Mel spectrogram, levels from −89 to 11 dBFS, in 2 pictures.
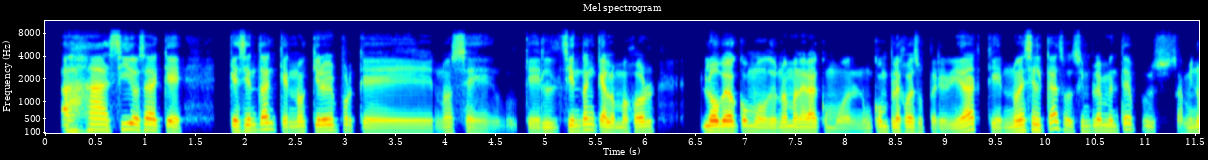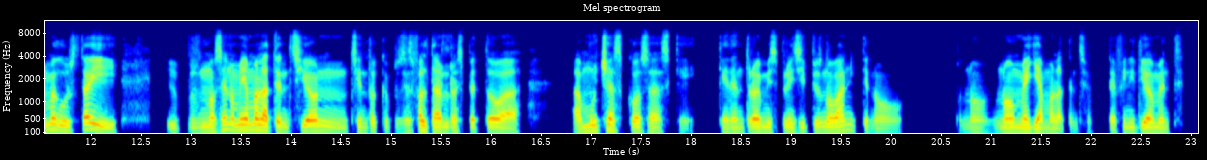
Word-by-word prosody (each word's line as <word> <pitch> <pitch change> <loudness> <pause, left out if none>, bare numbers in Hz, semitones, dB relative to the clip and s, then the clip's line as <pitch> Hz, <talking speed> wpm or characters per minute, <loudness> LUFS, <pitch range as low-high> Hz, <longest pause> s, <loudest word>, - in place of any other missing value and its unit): Ajá, 160 +2 +3
sí, 180 +4 0
o 170 - +5
sea 165 -1 +5
que - - +1 0.4
que 150 - +4
sientan 175 +5 +2
que 135 - -3
no 140 +1 -3
quiero 155 +3 +4
ir 160 -1 +1
porque 110 -7 -5
no 130 +1 -7
sé, 110 -4 -6 0.3
que 120 -1 -5 0.2
sientan 165 +3 +1
que 140 - +4
a - - +5
lo 130 - +1
mejor 130 +3 -1 0.4
lo 145 0 +8
veo 145 -1 +8
como 130 -5 -1
de 120 - -2
una 130 +2 -2
manera 130 -1 +2
como 110 -4 -9
en 105 +1 -15
un 120 - -12
complejo 140 0 -1
de 135 - +4
superioridad, 115 +7 0
que 115 -2 -5
no 130 +5 +1
es 155 +1 +2
el 160 - +1
caso. 195 -7 -1
Simplemente, 150 +3 -3
pues 140 -5 -11
a - - -10
mí 120 - -9
no 140 - -2
me 170 - +4
gusta 145 +4 +2
y 120 -9 +1 0.5
y 115 - -10
pues 120 +1 -11
no 130 0 -1
sé, 175 - 0
no 165 - +2
me 165 - +4
llama 165 0 +6
la 155 - +9
atención. 135 -2 +1
Siento 135 0 -5
que - - -12
pues, 115 0 -16
es 120 - -8
faltar 130 -3 +3
el 130 - -6
respeto 120 +1 0
a 105 -1 -1 0.5
a 115 - -1
muchas 150 +3 +1
cosas 125 -2 -3
que - - -20 0.2
que 120 - -5
dentro 120 +1 0
de 120 - +4
mis 130 -1 -5
principios 130 0 -5
no 135 - +1
van 140 +5 +1
y - - -17
que - - -9
no, 105 0 -10 0.5
pues - - -21
no 115 -1 -8
no 125 +2 +1
me 125 -1 +2
llama 110 -3 +1
la - - -2
atención, - - -18
definitivamente. 120 -1 -2
130 Hz, 220 wpm, -23 LUFS, 120-150 Hz, 0.5 s, la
